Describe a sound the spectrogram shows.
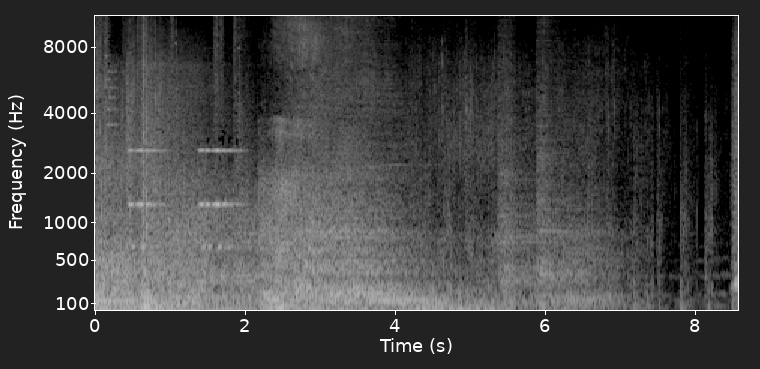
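Magic spells crackle and burst with explosions in a noisy fight.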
